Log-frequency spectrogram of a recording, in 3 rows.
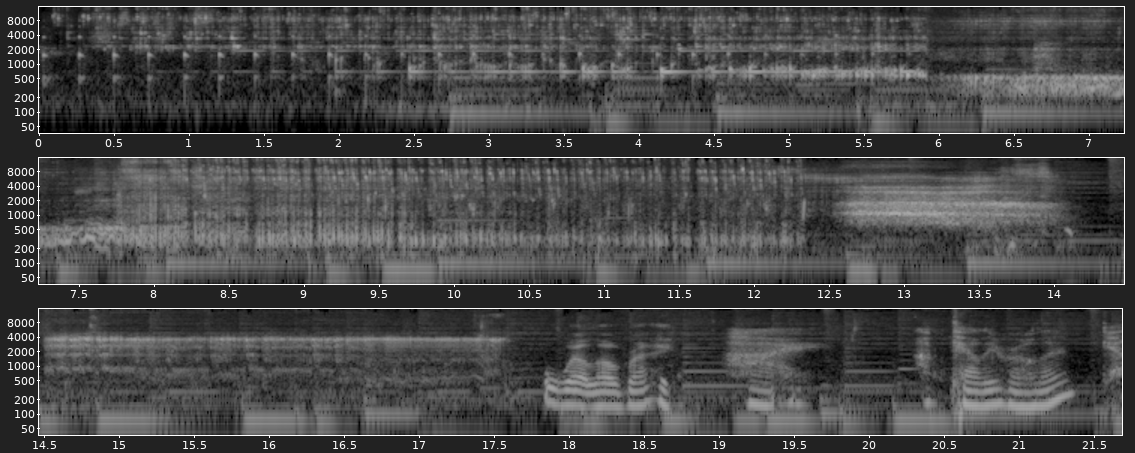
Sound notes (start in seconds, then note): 0.3 wine pouring; 6.4 sipping and gurgling; 14.5 Trevante squealing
